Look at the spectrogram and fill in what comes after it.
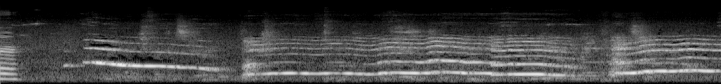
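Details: Siberian Husky howling indoors, several drawn-out tonal wails, the first sliding downward, later ones level and sustained with rising restarts, while a woman talks to the dogs nearby.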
